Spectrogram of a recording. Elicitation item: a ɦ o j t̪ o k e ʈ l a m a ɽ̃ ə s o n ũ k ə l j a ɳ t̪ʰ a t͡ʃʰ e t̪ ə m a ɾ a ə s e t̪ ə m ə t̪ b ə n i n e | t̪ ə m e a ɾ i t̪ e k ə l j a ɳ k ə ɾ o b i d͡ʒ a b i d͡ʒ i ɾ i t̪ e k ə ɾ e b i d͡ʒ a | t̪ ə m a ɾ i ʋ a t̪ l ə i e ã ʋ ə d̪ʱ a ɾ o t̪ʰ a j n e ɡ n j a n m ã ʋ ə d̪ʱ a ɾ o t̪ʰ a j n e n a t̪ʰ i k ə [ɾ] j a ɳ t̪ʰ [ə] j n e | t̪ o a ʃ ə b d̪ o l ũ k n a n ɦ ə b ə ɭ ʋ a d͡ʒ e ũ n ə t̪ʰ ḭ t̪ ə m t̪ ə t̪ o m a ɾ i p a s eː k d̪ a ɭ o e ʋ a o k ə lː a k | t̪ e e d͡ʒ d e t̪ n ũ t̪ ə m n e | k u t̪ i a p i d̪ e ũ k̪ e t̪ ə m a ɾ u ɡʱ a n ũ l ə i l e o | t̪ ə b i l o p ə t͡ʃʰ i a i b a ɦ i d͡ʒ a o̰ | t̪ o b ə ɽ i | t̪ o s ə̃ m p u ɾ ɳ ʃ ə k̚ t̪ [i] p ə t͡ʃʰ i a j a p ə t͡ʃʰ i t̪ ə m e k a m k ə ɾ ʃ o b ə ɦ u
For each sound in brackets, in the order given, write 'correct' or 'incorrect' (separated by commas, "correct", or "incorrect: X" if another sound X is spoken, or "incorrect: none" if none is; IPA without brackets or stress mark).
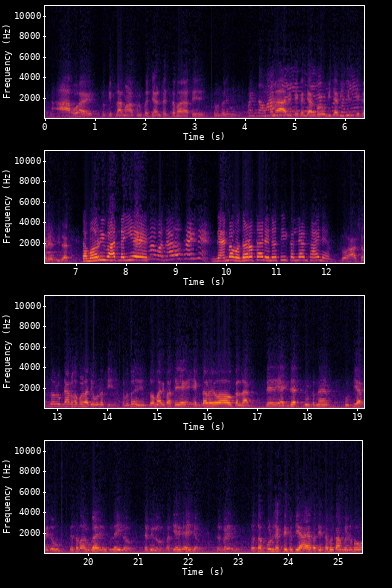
incorrect: l, incorrect: a, correct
